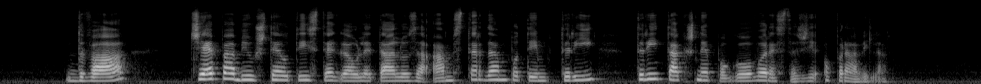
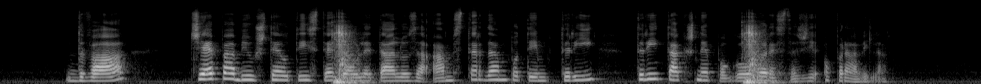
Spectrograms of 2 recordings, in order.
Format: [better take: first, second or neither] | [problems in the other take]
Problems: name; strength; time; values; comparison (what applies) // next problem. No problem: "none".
first | background sound (Slam / Tools); 2 dB below the speech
